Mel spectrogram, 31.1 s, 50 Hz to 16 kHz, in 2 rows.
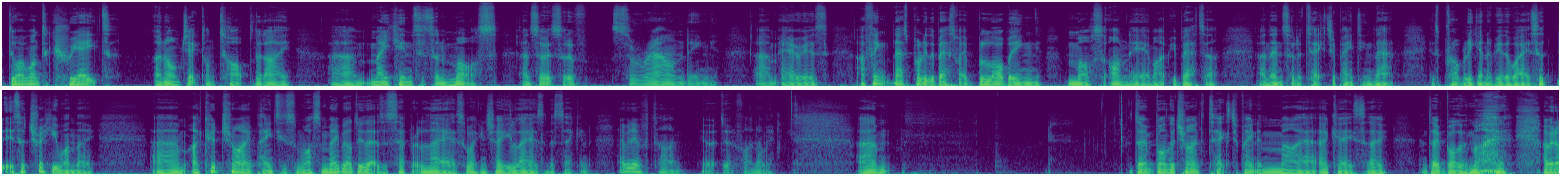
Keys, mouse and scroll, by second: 2.9-31.1 middle drag.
